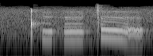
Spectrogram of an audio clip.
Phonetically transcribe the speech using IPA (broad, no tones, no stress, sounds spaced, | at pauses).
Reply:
ǃʰ ø h əː ǀ əː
